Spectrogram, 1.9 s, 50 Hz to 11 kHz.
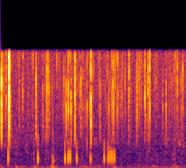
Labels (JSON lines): {"label": "biophony, knock croak", "recorder": "SoundTrap 300"}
